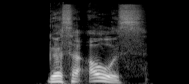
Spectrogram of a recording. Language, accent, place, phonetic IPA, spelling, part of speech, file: German, Germany, Berlin, [ˌɡœsə ˈaʊ̯s], gösse aus, verb, De-gösse aus.ogg
- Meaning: first/third-person singular subjunctive II of ausgießen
